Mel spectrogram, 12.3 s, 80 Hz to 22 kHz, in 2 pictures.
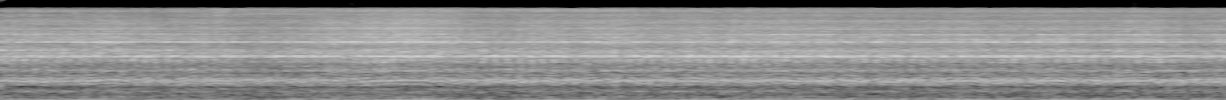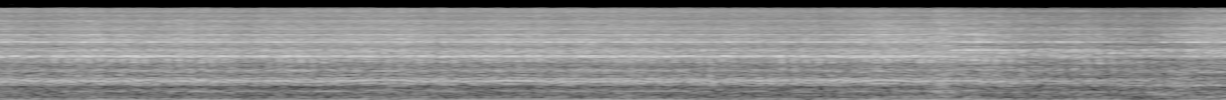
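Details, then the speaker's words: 1997 Camaro 3800 Series II V6 at idle, with the throttle body and MAF already cleaned: a lumpy, wandering idle that smooths while cleaner is sprayed and worsens when spraying stops, pointing to a vacuum leak at the front of the lower intake manifold gasket. "it seems to get smoother and then it seems to get worse when you stop spraying so I'm almost sure to bet right in that forward or the front of the lower intake manifold gasket we have a problem"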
